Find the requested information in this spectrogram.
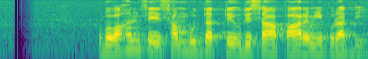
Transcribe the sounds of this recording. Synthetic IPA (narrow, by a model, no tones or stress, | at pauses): obəʋaɦanseːsambud̪ʱːat̪ʋeud̪esaːpaːɾəmiːpuɾad̪ːiː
